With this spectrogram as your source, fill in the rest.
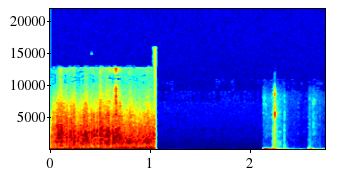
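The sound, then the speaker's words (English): Bomb explosion sound effect: a loud, dense blast roaring for about a second before cutting off abruptly, followed by silence and then two short, softer thumps. “That's five bombs. Detonate them.”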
